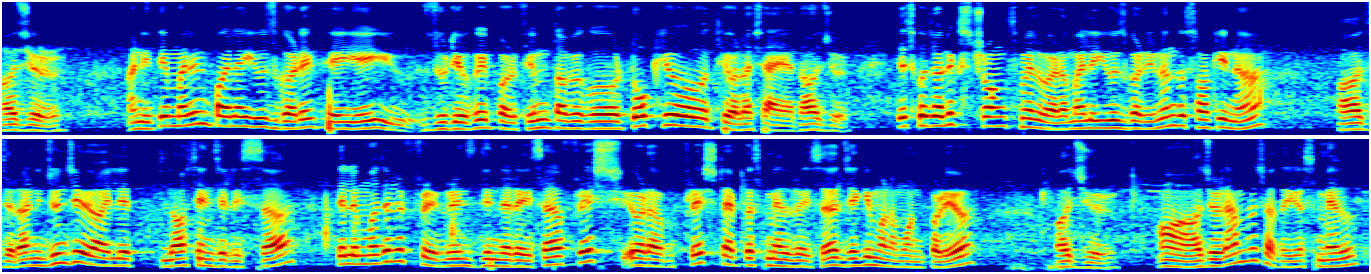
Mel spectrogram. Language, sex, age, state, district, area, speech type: Nepali, male, 18-30, West Bengal, Darjeeling, rural, spontaneous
